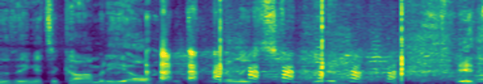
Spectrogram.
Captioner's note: laughter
